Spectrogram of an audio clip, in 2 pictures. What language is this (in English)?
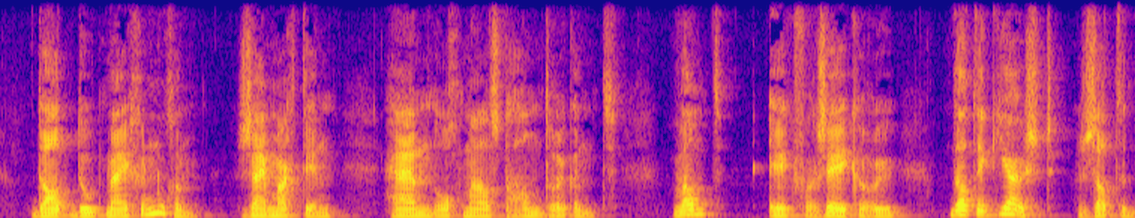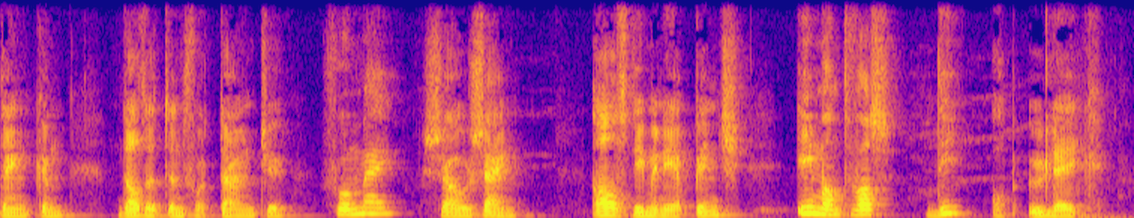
Dutch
